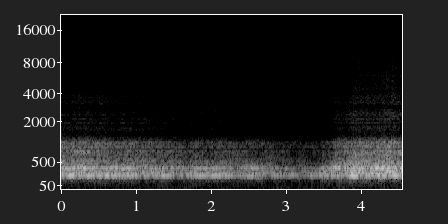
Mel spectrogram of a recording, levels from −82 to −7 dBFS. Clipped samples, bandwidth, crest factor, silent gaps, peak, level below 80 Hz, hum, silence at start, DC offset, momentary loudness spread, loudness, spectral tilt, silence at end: under 0.1%; 7.4 kHz; 14 dB; none; -20 dBFS; -78 dBFS; none; 0 s; under 0.1%; 14 LU; -36 LUFS; -9 dB/octave; 0 s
